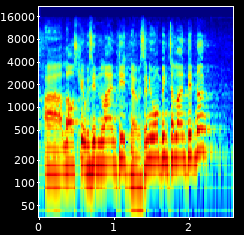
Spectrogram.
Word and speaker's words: Llandudno: This guy, front and centre, where you're sitting there, face like fucking thunder, went, it's not Llandudno, you bloody fool. It's Llandudno. In Wales, the double L is pronounced with a C.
